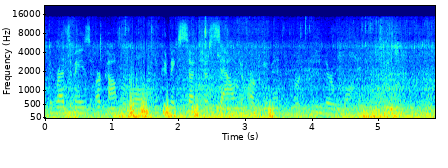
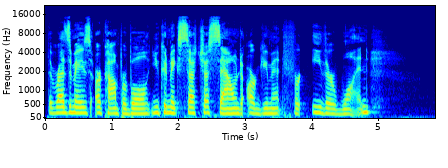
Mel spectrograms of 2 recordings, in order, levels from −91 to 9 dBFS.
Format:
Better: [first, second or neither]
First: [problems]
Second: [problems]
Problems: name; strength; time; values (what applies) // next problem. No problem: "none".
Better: second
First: wind noise on the microphone; heavy; 4 dB above the speech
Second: none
